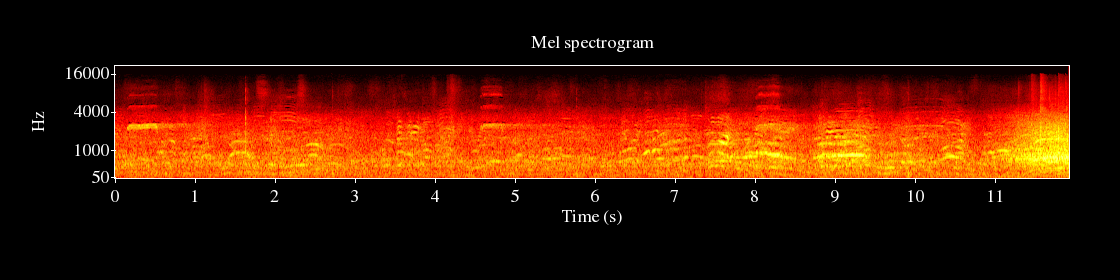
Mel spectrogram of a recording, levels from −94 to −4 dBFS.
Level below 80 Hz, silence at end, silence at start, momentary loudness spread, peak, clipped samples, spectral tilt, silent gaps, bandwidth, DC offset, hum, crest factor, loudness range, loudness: -50 dBFS; 0 s; 0 s; 12 LU; -4 dBFS; under 0.1%; -4.5 dB/octave; none; 16.5 kHz; under 0.1%; none; 22 dB; 8 LU; -26 LUFS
